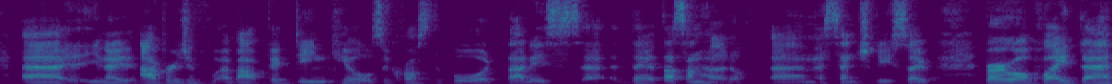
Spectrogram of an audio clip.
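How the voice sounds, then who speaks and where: In a British accent, a man speaks with a fairly high pitch and a bright, sharp tone. His pace is fairly quick, and his loudness swings widely. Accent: British, noted by himself. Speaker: esports caster. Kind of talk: live commentary. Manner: animated.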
